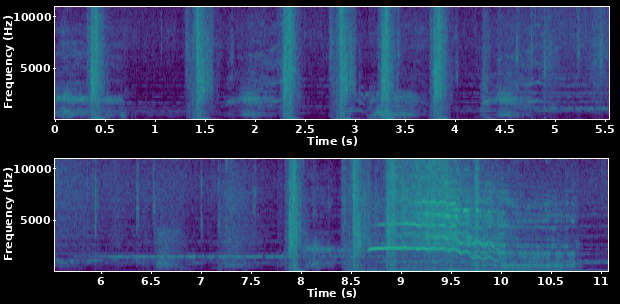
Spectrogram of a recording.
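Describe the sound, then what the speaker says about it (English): A horse in the video game Citadel: Forged with Fire, with a series of sharp hoof clops and thuds followed by a loud, close whinny at the end. "It's a horse."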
